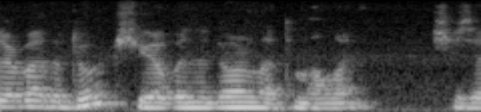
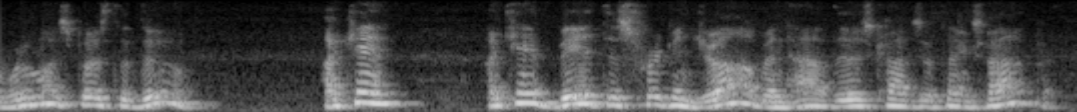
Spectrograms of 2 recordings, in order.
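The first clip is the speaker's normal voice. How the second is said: put-on voice choking up, desperate; 4 semitones higher than usual. Retelling own complaint about the job: imitating own choked-up words. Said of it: "I started choking up".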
